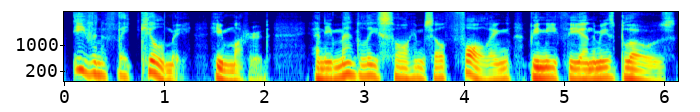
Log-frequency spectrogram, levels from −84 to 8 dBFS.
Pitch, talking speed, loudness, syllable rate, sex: 120 Hz, 165 wpm, -17 LUFS, 5.3 syllables/s, male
